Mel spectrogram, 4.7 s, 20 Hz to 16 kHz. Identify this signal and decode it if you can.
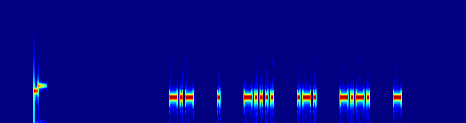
Morse code, heard as a keyed tone, about 45 wpm, spaced as for 25 wpm, 700 Hz. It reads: KE6RCT
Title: USA Call Signs - 6 Characters - 3x Character Spacing - 45wpm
